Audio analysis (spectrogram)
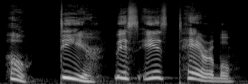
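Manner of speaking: high, dismayed cry; an old rabbit gasping at bad news; exclaiming old rabbit. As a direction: throw up your hands in dismay. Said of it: "exclaimed Uncle Wiggily".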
